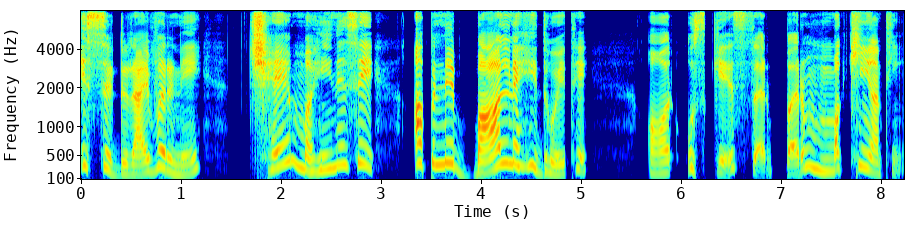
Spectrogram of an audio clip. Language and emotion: Urdu, disgusted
